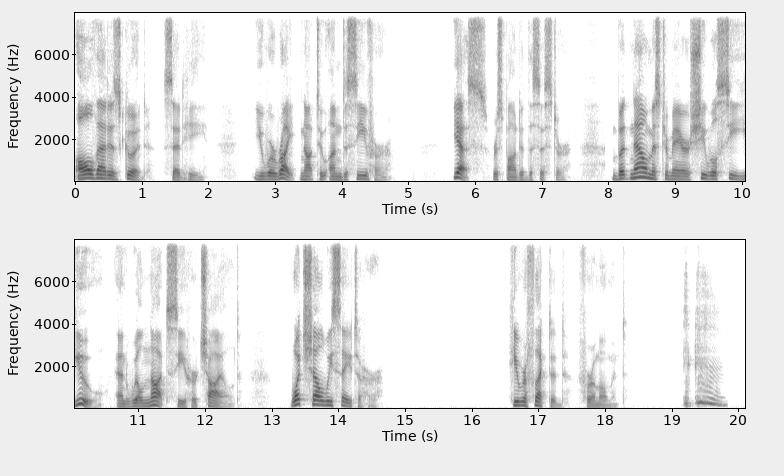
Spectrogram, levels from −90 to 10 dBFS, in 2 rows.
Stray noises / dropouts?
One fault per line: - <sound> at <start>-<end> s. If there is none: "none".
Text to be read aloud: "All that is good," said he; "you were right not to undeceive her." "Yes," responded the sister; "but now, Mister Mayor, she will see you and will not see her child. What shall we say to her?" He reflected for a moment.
- throat clearing at 19.2-19.9 s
